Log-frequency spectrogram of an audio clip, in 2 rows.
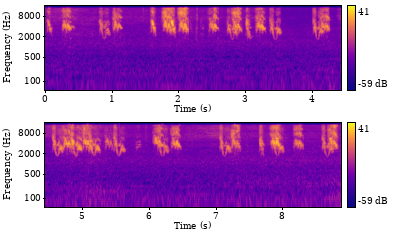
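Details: Several sparrows arriving to be fed at a Tenmangu shrine, afternoon of 13 April 2021; dense, overlapping bright chirps and twitters in quick irregular bursts throughout, with only brief pauses, above soft low background hum.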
